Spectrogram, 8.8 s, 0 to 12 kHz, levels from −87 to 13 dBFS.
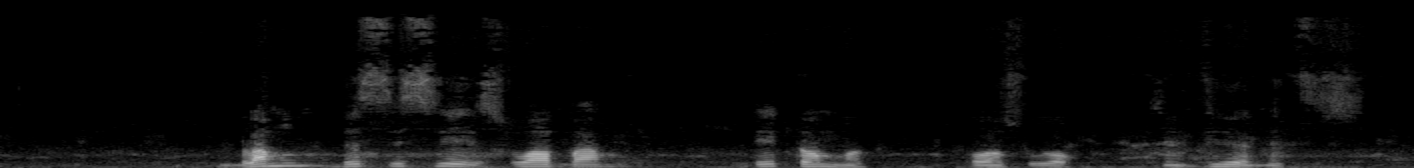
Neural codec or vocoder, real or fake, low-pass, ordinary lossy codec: codec, 24 kHz, 0.9 kbps, WavTokenizer, medium speech release version 2; fake; 10.8 kHz; AAC, 32 kbps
